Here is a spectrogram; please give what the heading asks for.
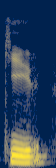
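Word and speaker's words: Kire: Prominent लेखक है ईस्टरिन कीर, या फिर कायर भी कहते हैं या कीर, जो जैसे भी आप प्रोनाउंस करें।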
